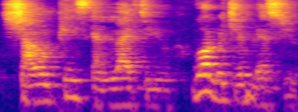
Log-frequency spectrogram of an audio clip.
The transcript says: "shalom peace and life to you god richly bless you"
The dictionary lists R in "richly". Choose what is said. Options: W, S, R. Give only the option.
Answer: R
